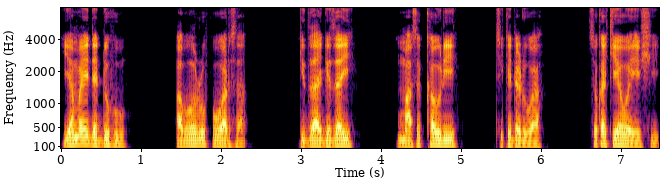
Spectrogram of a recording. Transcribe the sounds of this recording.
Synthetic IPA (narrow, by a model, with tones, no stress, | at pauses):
jaː˦ma˦jda˨dʊ˦ɦuː˨ | ʔa˨bɪ˦nɽʊ˦ɸuː˨wɐ˦rs̬a̰˨ʔ | ɡ̥ʲɪ˨zaː˦ɡʲɪ˨za˦j | maː˨suː˦ka˦wɽiː˦ | t͡ʃɪ˦kʲe˦da˨ɽʊ˦waː˦ | sʊ˦ka˨kʲeː˦wɐ˨je˦ʃi˦ʔ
